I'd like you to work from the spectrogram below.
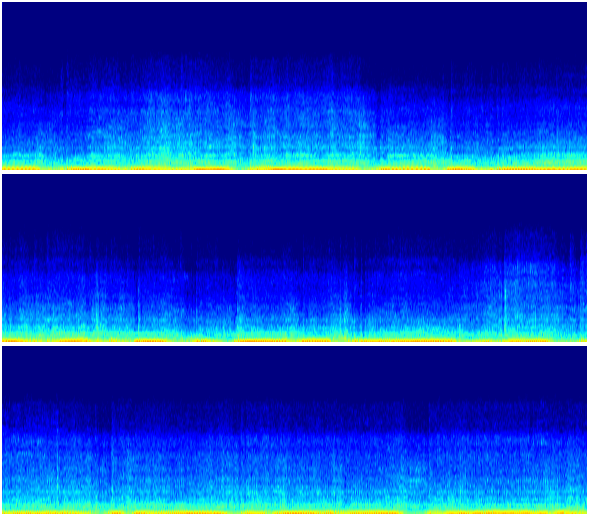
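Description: A Sherco dirt bike pulling away in first gear on a trail, its engine loud and close, revving in repeated surges and dips as the throttle opens and closes.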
